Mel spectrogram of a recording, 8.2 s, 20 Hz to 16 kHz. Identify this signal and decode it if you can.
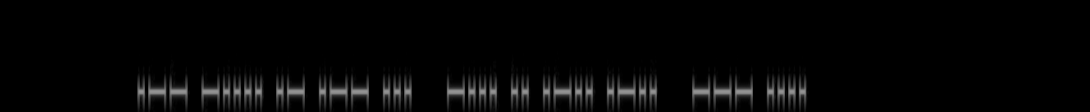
Morse code, heard as a keyed tone, about 32 wpm, 700 Hz. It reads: W6AWS BILL OH
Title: K1USN SST QSO Practice - 30wpm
